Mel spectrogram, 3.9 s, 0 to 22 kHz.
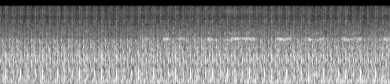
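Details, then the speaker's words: D10 R190 single-cylinder diesel after repair of hard starting and a horn-like chirping noise behind the rear cover; now starts easily and runs crisp. Even quick firing knocks, no misses or rattles. "Máy nổ rất là dễ và rất là là giòn kiểu như các bạn như thế là được rồi đấy"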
